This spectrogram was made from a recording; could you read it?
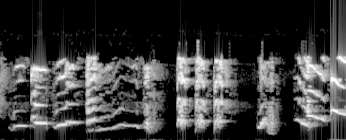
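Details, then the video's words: Oriental magpie-robin in tail-spreading display, singing a rich, varied run of high whistles, slurred rising notes and scratchy chatter in short bursts, with a low thump at the end. "Terapi Kacer buka ekor"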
